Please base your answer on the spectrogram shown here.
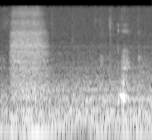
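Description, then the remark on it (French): A single deep breath drawn in through the nose while inflating the belly as part of a breathing exercise, a soft airy rush lasting about half a second, followed by quiet with a faint brief rustle. “Donc j'inspire par le nez en gonflant le ventre.”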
